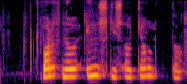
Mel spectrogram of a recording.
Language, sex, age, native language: Icelandic, male, 8, Icelandic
